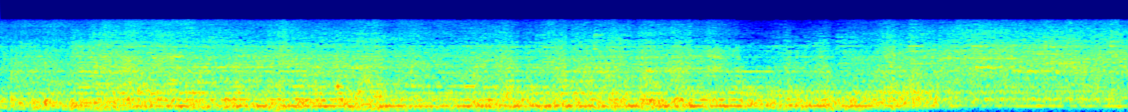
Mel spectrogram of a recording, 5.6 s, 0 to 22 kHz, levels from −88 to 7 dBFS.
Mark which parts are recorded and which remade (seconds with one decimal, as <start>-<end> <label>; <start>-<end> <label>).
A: 0.0-2.5 remade; 2.5-3.2 recorded; 3.2-3.9 remade; 3.9-5.6 recorded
